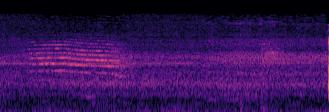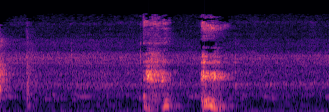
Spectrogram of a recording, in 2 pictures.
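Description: A man coughs twice in quick succession near the end, over the steady road noise inside a moving car. Earlier, a short high-pitched squeal rises and falls, and a little after three seconds there are two small clicks.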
